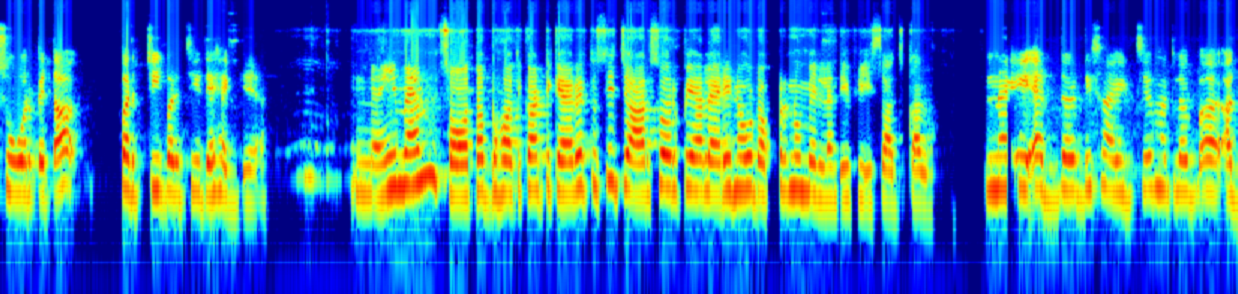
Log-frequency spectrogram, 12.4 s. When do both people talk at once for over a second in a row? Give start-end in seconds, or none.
none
